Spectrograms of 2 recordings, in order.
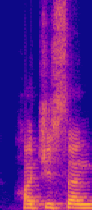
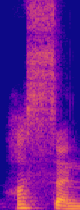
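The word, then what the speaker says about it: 八千: istisna vardı 8.000 de haisen demiyoruz hassen diyoruz burada yine T hecesi var görüyorsunuz küçük olduğu için küçük olarak geldiğinde sağ tarafındaki daha vurgulu söylememize neden oluyordu arapçadaki şeddeli harf gibi hassen olarak telaffuz ediyoruz Ken ve 10.000'e geldik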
